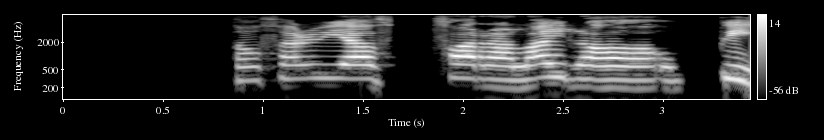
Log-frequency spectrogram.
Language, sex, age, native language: Icelandic, male, 11, Icelandic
